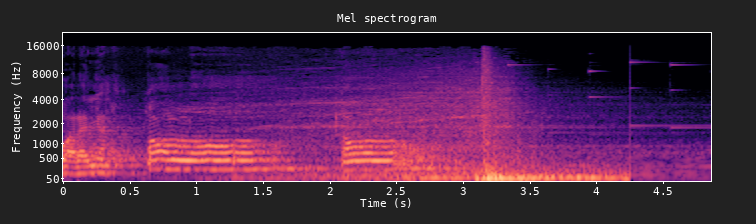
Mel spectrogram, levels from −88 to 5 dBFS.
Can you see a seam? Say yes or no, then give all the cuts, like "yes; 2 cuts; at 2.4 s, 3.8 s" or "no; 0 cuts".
no; 0 cuts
